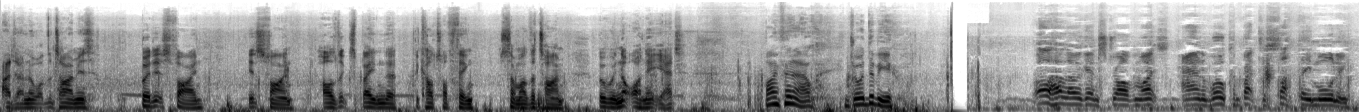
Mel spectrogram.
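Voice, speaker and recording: A man with a medium-pitched voice talks at a fairly quick pace with very wide pitch swings and long, frequent pauses, over noticeable background noise. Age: 60s. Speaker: ultramarathon runner vlogger. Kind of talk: casual vlog narration. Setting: outdoors. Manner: cheerful, chatty.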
